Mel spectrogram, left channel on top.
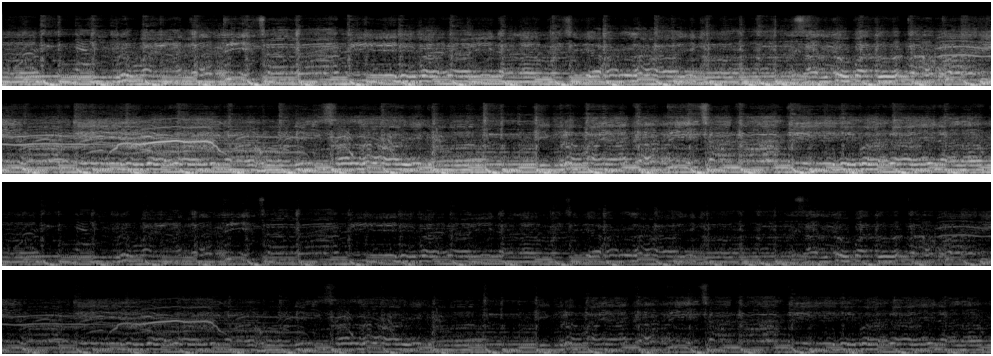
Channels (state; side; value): quieter; right; 16.9 dB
